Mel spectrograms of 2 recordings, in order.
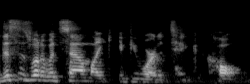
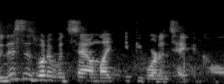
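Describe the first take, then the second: First: The voice is heard without background crowd noise. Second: The voice is heard with crowd noise behind it.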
